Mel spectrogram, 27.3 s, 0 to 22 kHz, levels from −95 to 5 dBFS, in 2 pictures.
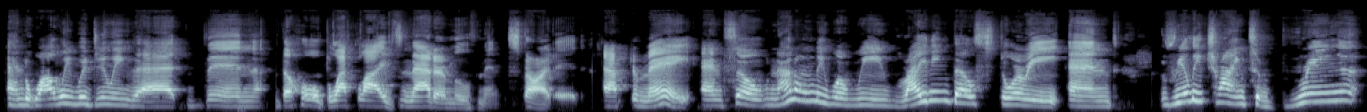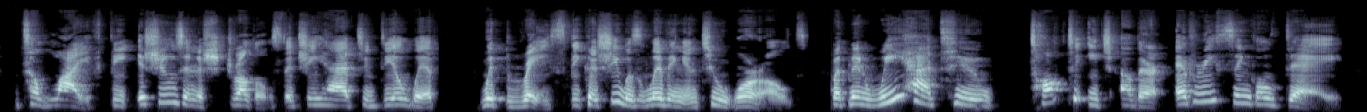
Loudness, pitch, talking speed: -20 LUFS, 195 Hz, 140 wpm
